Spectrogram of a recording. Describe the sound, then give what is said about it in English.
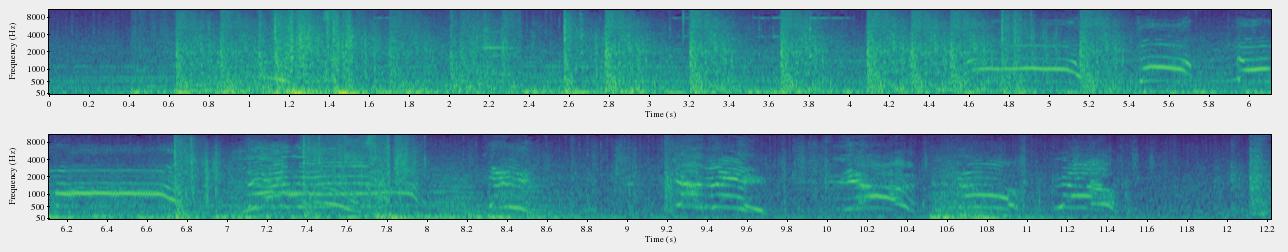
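Gunfire in a film scene: many sharp shots in rapid volleys mixed with other loud effects, while people talk. “his brother is shot, during that clip he was shot”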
